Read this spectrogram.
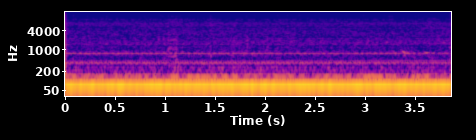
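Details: Mercedes-Benz C240 just after fuel pump replacement cured a crank-no-start: smooth, even low rumble with steady hum, no knocks or misses; normal idle.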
